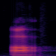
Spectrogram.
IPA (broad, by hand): ə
